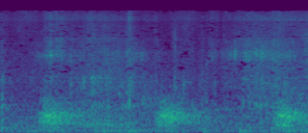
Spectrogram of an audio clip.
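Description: Hands kneading and squeezing a wet food mixture in a bowl, a soft squelch with each push, about once a second.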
